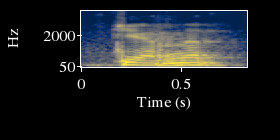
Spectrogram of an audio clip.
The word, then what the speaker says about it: Kjaernett: Eh, kalau Lendy lagi kalau Rendy tuh penyebutannya gimana sih kalau dengan nama panjangnya? Karnet. Oh, Ki Karnet.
